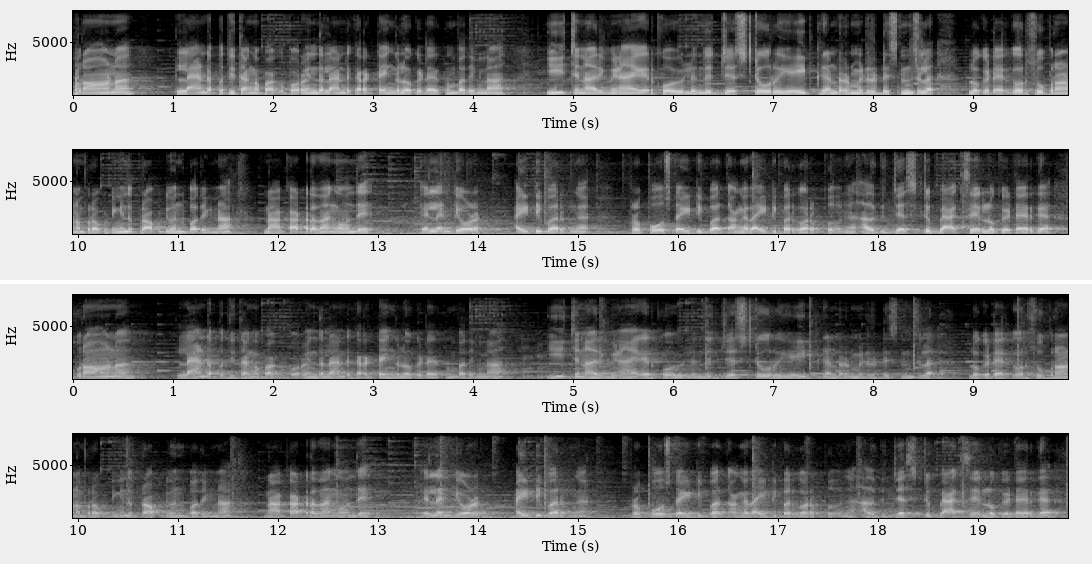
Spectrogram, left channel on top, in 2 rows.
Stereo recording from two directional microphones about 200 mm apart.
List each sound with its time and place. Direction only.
0.1 s music: 60° left (ahead or behind)
1.0 s speech: 60° left (ahead or behind)
9.0 s speech: 45° left (ahead or behind)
